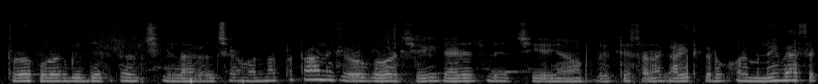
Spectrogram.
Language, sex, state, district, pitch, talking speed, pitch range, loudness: Maithili, male, Bihar, Saharsa, 155 Hz, 140 wpm, 150-160 Hz, -39 LUFS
